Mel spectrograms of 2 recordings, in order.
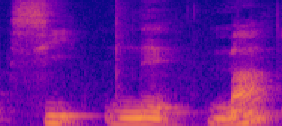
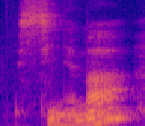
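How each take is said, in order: First: "cinéma" very slowly, a pause between each syllable; split into syllables. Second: Said in the usual way. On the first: Shown as a demonstration. Teacher segmenting a word as with pupils, "cinéma" syllable by syllable. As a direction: break "cinéma" into ci, né, ma. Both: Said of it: "le segmenter en syllabes".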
